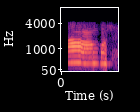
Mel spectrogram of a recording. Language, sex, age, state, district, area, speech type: Tamil, female, 18-30, Tamil Nadu, Pudukkottai, rural, conversation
